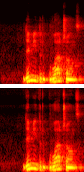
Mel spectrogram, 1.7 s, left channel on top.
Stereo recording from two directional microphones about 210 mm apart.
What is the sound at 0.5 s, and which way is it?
A man's voice, 55° right (ahead or behind).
